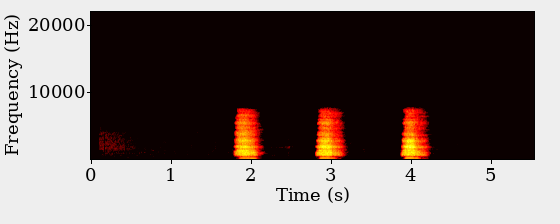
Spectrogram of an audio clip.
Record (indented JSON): {
  "exhalation_length": "5.5 s",
  "exhalation_amplitude": 6606,
  "exhalation_signal_mean_std_ratio": 0.26,
  "survey_phase": "beta (2021-08-13 to 2022-03-07)",
  "age": "45-64",
  "gender": "Female",
  "wearing_mask": "No",
  "symptom_cough_any": true,
  "symptom_runny_or_blocked_nose": true,
  "symptom_fatigue": true,
  "symptom_headache": true,
  "symptom_other": true,
  "symptom_onset": "3 days",
  "smoker_status": "Ex-smoker",
  "respiratory_condition_asthma": false,
  "respiratory_condition_other": false,
  "recruitment_source": "Test and Trace",
  "submission_delay": "1 day",
  "covid_test_result": "Positive",
  "covid_test_method": "RT-qPCR",
  "covid_ct_value": 20.7,
  "covid_ct_gene": "N gene"
}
